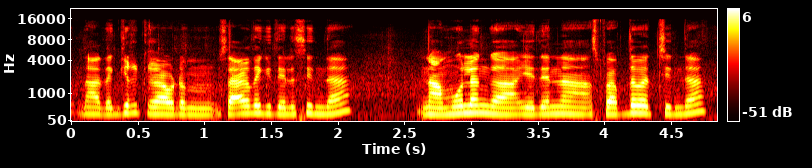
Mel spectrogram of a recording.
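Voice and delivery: plain reading voice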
